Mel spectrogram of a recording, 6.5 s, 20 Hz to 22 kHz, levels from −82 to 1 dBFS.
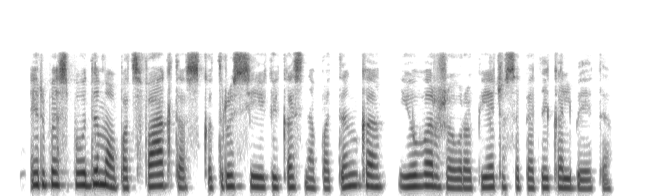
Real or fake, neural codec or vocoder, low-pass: real; none; 7.2 kHz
